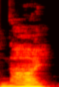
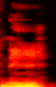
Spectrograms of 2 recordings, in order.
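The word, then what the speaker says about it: 你: It's not nigh. It's knee. Now I need to just say it's not nigh, it's me. As in me. Oh, my mistake. Knee is pronounced like knee.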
